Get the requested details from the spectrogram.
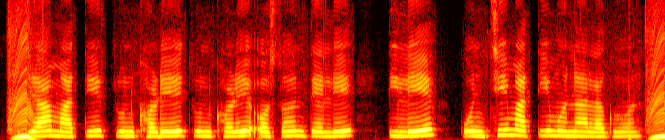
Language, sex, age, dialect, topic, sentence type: Marathi, female, 18-24, Varhadi, agriculture, question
